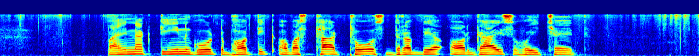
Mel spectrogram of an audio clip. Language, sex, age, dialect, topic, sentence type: Maithili, male, 18-24, Southern/Standard, agriculture, statement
